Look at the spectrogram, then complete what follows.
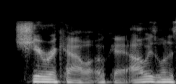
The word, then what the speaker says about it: Shirakawa: Tony storm and Mina is it shirakawa I always say it wrong shawa shirakawa okay I always want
